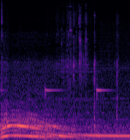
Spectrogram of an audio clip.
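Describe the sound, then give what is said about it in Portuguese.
A car engine turns over and settles into a steady idle hum, with a few faint metallic clicks and short electronic beeps over it, as the car is started by fingers from a bionic arm placed in the ignition. “ele simplesmente coloca os dedos na ignição do braço biônico e o carro liga.”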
